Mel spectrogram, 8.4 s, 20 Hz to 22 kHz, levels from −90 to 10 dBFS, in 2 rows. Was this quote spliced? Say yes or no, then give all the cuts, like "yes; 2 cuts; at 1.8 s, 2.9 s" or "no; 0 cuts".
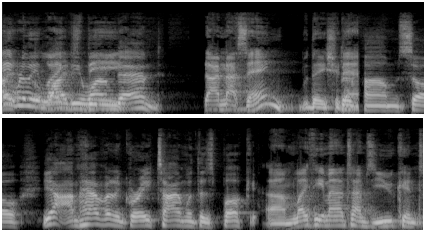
yes; 2 cuts; at 3.6 s, 6.8 s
